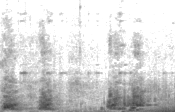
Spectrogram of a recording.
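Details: Dogs sound off while Lilit, a Dogo Argentino, mingles with seven rottweilers she had not met before: a quick run of loud, rough barks, two close together, then a brief pause and a further doubled bark.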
